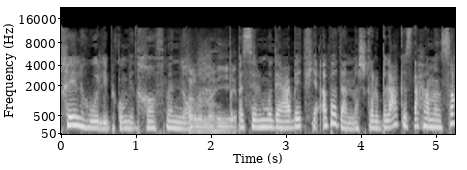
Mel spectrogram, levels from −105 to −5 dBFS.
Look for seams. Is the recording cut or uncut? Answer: cut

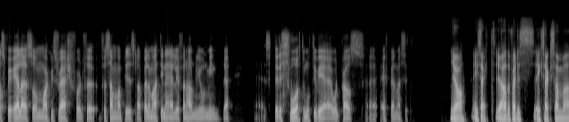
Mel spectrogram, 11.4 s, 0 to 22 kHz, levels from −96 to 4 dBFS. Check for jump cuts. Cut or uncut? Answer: uncut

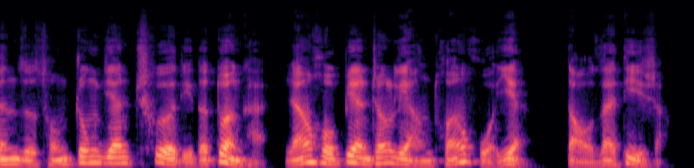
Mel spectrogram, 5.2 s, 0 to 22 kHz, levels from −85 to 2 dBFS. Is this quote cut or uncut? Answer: cut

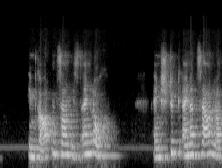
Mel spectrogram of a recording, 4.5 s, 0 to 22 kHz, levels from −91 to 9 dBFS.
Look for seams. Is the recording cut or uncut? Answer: uncut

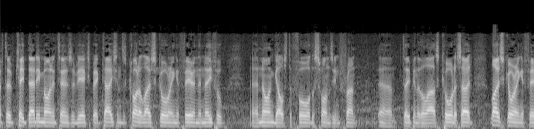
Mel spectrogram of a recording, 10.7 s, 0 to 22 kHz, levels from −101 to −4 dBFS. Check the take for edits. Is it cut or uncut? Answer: uncut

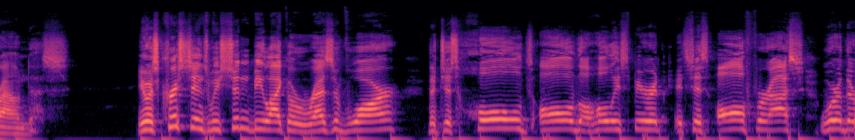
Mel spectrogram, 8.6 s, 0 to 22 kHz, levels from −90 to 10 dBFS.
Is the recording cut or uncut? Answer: cut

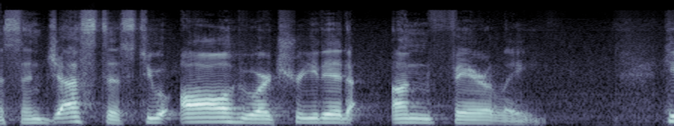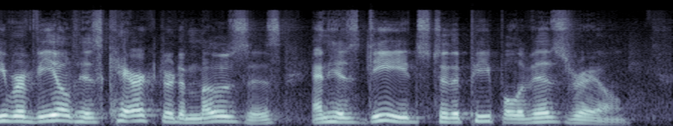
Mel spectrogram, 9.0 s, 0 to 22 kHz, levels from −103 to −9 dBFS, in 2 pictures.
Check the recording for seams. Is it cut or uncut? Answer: uncut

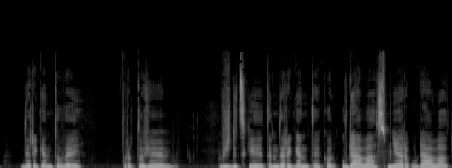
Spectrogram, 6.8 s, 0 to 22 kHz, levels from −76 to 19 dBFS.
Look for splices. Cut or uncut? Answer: uncut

